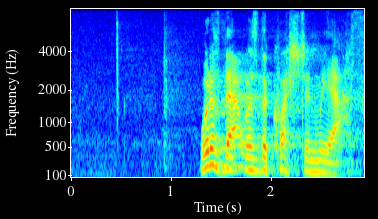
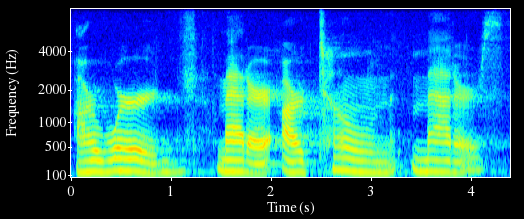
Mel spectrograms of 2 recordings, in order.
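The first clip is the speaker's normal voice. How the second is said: slow, soft and deliberate, every word weighted; slow emphatic statement; 3 semitones lower, 6 dB quieter, much slower than usual. Real, not acted. Pastor to congregation, driving home the point slowly and softly. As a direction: let each word land slowly and quietly.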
